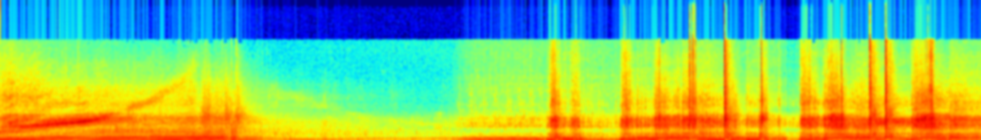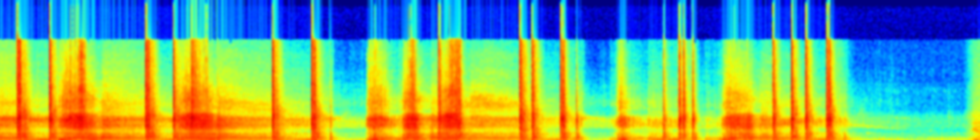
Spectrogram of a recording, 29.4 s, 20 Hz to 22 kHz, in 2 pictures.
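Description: Modified BMW M5 F10 pulling away under acceleration, its engine note climbing in pitch and then fading. After a cut, a modified BMW 6 Series Gran Coupé is revved repeatedly while standing still, about twenty quick rev blips with sharp pops and bangs from the exhaust between them.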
